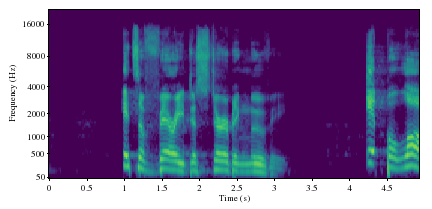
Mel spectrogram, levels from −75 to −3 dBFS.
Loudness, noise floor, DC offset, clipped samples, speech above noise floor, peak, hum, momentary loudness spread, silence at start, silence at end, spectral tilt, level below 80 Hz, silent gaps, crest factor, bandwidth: -21 LUFS; -71 dBFS; under 0.1%; under 0.1%; 50 dB; -4 dBFS; none; 7 LU; 0.95 s; 0 s; -2 dB/octave; -70 dBFS; none; 20 dB; 16 kHz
